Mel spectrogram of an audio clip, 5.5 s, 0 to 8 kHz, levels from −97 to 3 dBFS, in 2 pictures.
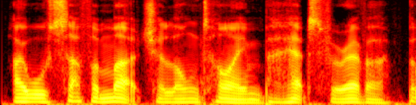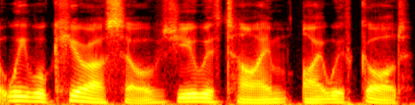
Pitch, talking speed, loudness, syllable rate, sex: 95 Hz, 215 wpm, -19 LUFS, 5.0 syllables/s, male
